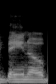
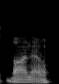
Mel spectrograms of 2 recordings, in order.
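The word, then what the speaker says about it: Banno: to make like political it's b-a-n-n-o no bono so an american you'd say baino but in japanese because they're two letters per syllable and per enunciation so it's bono so here we kind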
